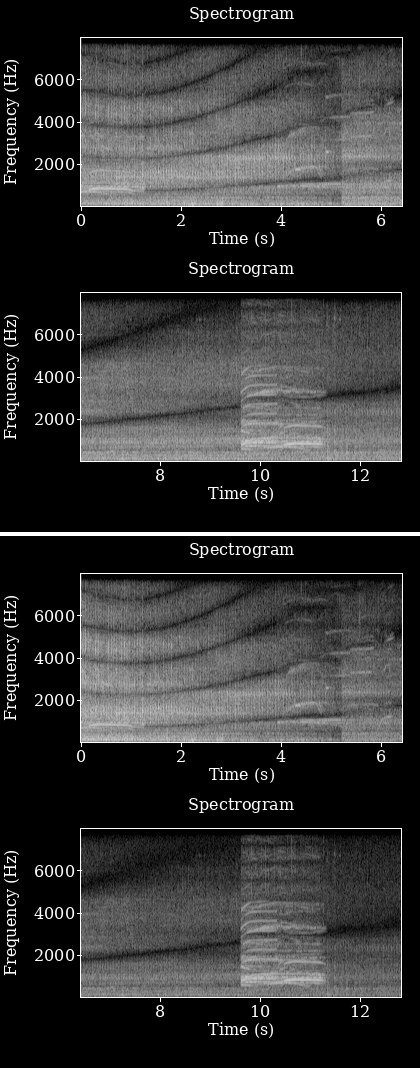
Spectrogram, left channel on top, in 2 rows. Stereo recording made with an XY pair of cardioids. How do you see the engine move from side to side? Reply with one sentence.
In this clip you hear the engine move to the left.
